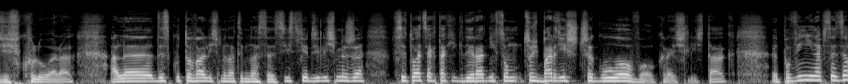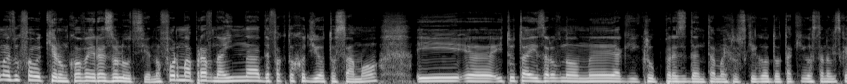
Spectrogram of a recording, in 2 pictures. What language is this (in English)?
Polish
